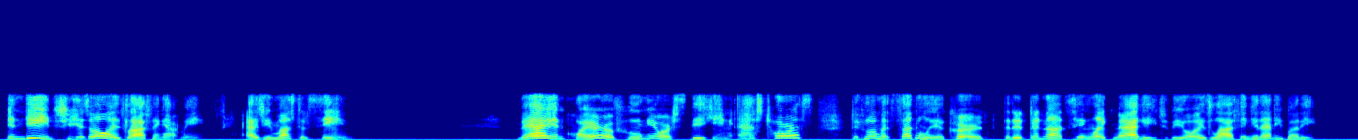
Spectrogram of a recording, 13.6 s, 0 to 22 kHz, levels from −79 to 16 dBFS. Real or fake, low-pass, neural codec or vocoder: fake; 7.2 kHz; codec, 24 kHz, 3 kbps, HILCodec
